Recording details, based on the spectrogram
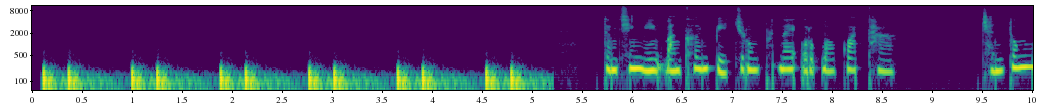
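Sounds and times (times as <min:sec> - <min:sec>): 
heartbeat of an astronaut candidate: 0:00.0 - 0:05.2
speech: 0:05.8 - 0:08.7, 0:09.6 - 0:10.0.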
